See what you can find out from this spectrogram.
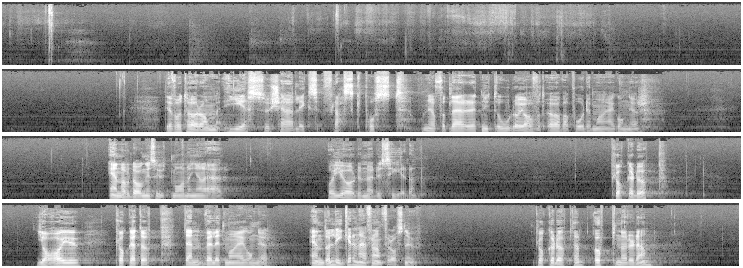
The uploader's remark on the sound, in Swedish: Inspelning från Immanuelskyrkan Skövde.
